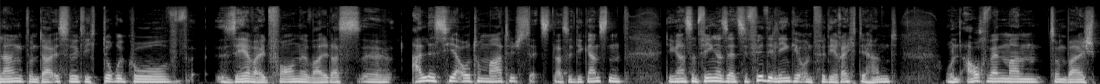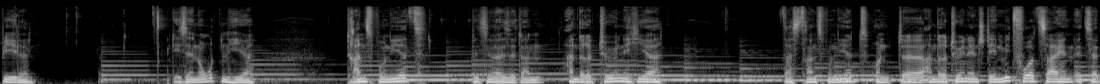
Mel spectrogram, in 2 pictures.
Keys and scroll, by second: 9.2-9.6 typing, 13.3 alt+shift+Up, 14.4 alt+shift+Down, 14.9 alt+shift+Down, 15.3 alt+shift+Up, 15.6 alt+shift+Up, 16.1 alt+shift+Up, 16.7 alt+shift+Down, 16.9 alt+shift+Down, 17.3 alt+shift+Down, 17.7 alt+shift+Down, 18.3 alt+shift+Down, 19.0 alt+shift+Up, 19.2 alt+shift+Up, 20.0 alt+shift+Down, 21.6 alt+shift+Up.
